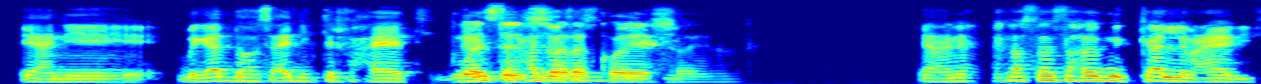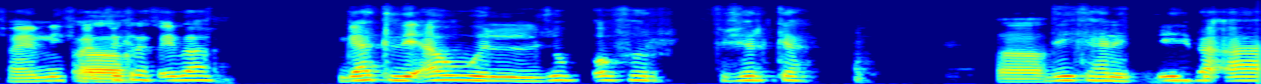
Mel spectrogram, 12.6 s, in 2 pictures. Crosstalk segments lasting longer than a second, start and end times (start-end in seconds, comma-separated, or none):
2.2-3.5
